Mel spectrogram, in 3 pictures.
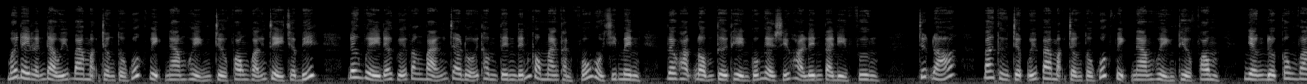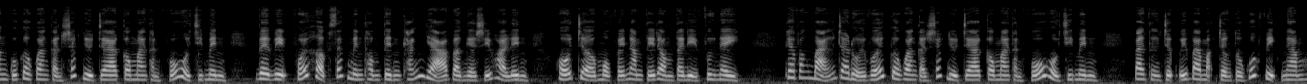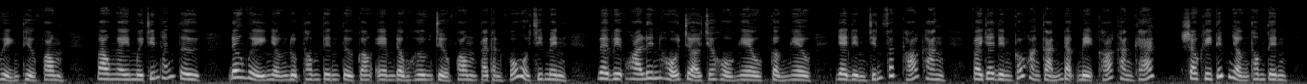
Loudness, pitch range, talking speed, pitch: -25 LUFS, 210-270 Hz, 305 wpm, 225 Hz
